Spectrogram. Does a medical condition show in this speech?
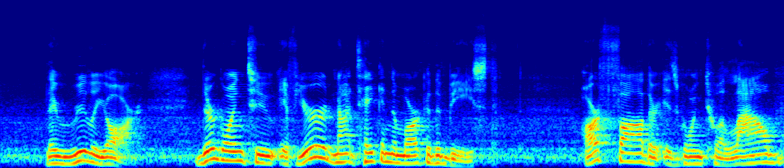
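No.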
